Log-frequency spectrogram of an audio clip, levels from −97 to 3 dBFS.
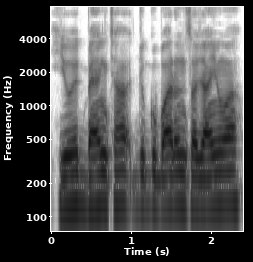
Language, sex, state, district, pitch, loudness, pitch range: Kumaoni, male, Uttarakhand, Tehri Garhwal, 120 Hz, -13 LUFS, 115-125 Hz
